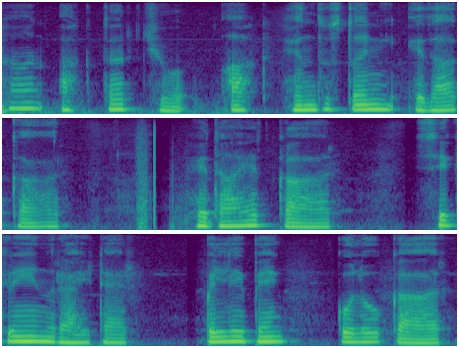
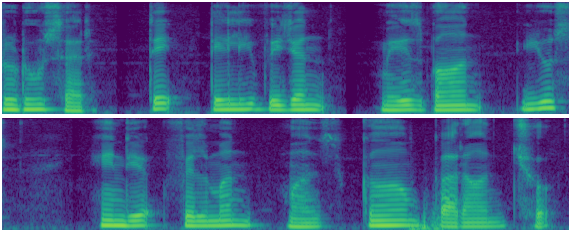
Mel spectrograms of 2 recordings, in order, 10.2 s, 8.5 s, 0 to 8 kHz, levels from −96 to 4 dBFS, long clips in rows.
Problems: none marked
